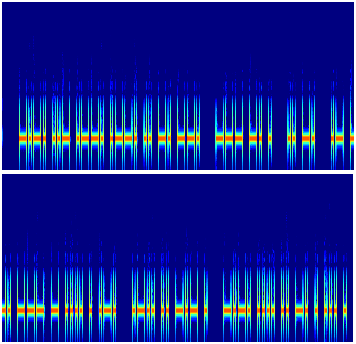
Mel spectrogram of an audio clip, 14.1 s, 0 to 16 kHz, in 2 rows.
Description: Morse code, heard as a keyed tone, about 25 wpm, 700 Hz. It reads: CUPPING ONE IN ANOTHER LIKE CHINESE
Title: A Sound Of Thunder 25wpm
